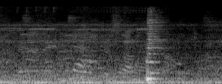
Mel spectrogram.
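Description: Indistinct voices talking over a steady low hum, with one sharp knock about one and a half seconds in.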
